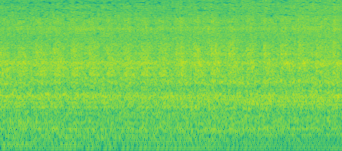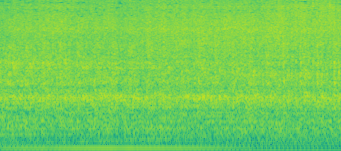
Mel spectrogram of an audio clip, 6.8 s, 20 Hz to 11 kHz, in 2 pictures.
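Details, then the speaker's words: Ex-RAF Land Rover Defender 110 diesel after front crankshaft oil seal repair, with a temporary pump fitted and ATF slightly short: steady, even idle with no whine or grinding from the front of the engine, quieter than before; strong ATF smell noted. "well it sounds quieter strong smell of ATF foreign spelled it let's find that"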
